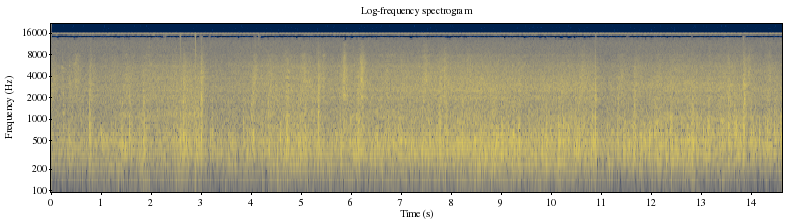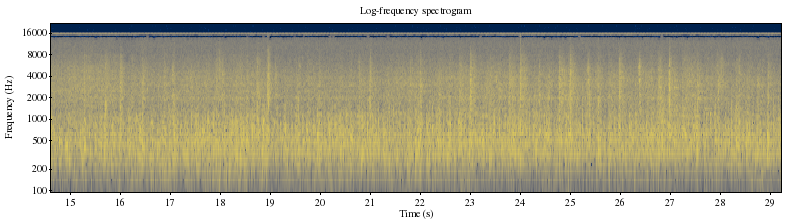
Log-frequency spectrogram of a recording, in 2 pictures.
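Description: Railroad car rolling along the track: a steady rumble of wheels on rail, with sharp clicks every so often as the wheels pass over rail joints, heard from aboard the moving train.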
